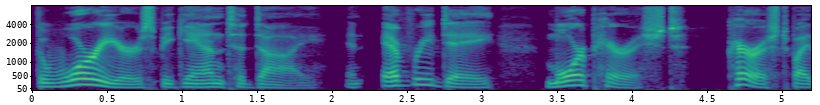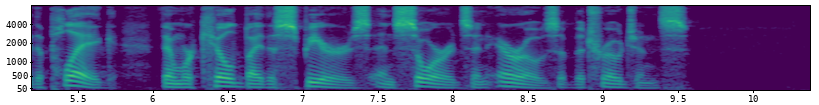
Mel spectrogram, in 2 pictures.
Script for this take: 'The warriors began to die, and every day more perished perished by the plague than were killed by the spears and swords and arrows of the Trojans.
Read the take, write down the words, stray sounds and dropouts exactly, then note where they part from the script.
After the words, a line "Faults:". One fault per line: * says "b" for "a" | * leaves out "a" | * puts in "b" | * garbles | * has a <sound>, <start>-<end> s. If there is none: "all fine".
'The warriors began to die, and every day more perished perished by the plague than were killed by the spears and swords and arrows of the Trojans.
Faults:
all fine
